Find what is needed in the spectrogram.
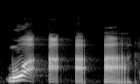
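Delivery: hammy vampire chuckle; Dracula laugh. Retold or imitated. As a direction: laugh like a mustache-twirling Dracula. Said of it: "what if Dracula was a comedy writer".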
